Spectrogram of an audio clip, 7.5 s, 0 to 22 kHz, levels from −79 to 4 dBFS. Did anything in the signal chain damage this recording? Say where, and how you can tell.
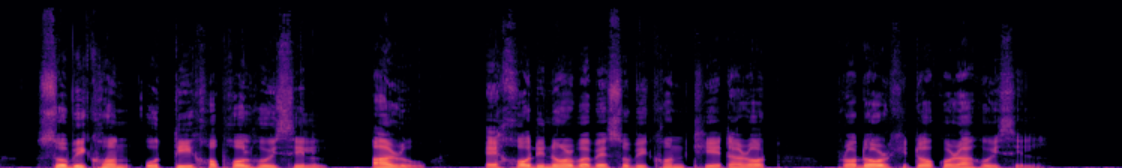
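No, nothing in the signal chain has left audible damage on this speech recording. No stage from capture through to playback shows a fault that can be heard.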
